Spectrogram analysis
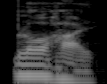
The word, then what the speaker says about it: Blåhaj: Depending on the Norse language you're talking about, it has different pronunciations. Let's break them down. Blåhoj is one of the pronunciations.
